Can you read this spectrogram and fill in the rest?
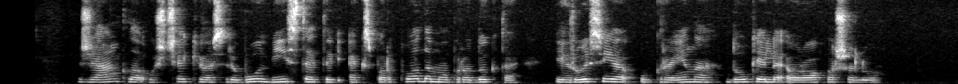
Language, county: Lithuanian, Kaunas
